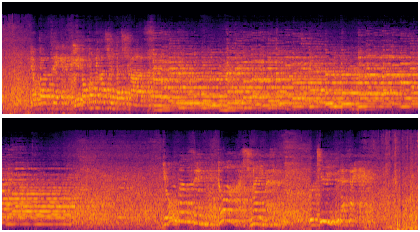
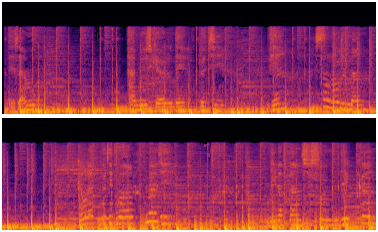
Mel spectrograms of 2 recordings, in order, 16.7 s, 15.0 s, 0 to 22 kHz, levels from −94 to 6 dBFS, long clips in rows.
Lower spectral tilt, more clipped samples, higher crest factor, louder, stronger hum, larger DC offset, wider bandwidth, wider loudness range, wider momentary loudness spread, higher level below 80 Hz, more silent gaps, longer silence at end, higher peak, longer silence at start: about the same, -4.5 dB/octave vs -5.5 dB/octave; neither; about the same, 12 dB vs 16 dB; first, -15 LUFS vs -18 LUFS; neither; neither; first, 14 kHz vs 9.2 kHz; about the same, 3 LU vs 1 LU; about the same, 4 LU vs 3 LU; second, -38 dBFS vs -20 dBFS; neither; about the same, 0 s vs 0 s; second, -4 dBFS vs 0 dBFS; about the same, 0 s vs 0.05 s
